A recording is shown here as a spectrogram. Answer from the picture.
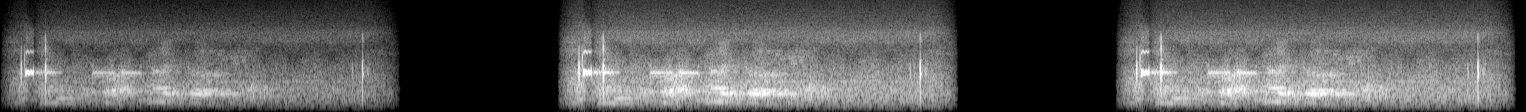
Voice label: Low Voice; unintelligible; EVP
